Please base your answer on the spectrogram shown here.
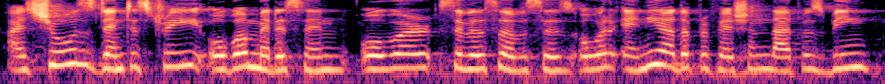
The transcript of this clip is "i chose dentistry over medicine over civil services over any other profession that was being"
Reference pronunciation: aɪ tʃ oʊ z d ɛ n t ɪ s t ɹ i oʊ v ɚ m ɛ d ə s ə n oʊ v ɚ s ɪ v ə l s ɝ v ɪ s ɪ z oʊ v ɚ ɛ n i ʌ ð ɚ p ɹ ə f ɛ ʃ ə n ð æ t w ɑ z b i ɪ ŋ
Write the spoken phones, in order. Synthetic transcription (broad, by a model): aɪ tʃ oʊ z d ɛ n t ɪ s t ɹ i oʊ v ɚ m ɛ d ə s ə n oʊ v ɚ s ɪ v ə l s ɝ v ɪ s ɪ z oʊ v ɚ ɛ n i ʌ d ɚ p ɹ ə f ɛ ʃ ə n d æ t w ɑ z b i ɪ ŋ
